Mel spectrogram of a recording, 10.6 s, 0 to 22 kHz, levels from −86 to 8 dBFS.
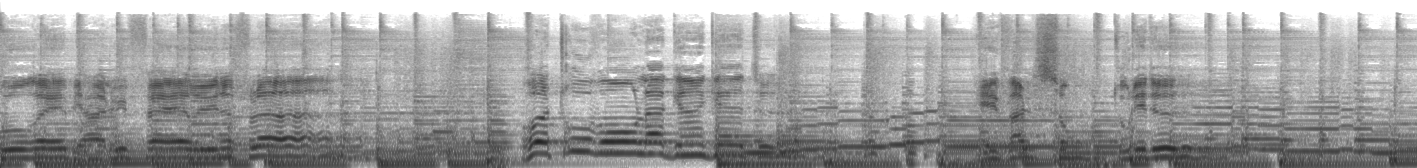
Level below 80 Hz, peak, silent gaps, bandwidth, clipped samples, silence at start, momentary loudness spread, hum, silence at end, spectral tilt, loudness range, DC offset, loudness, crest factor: -24 dBFS; 0 dBFS; none; 17 kHz; under 0.1%; 0 s; 8 LU; none; 0 s; -5 dB/octave; 1 LU; under 0.1%; -15 LUFS; 14 dB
